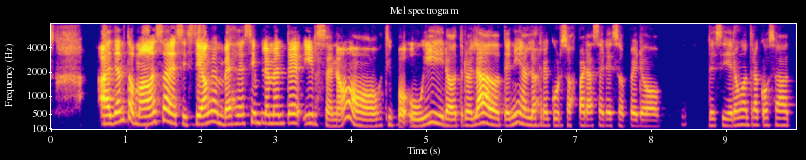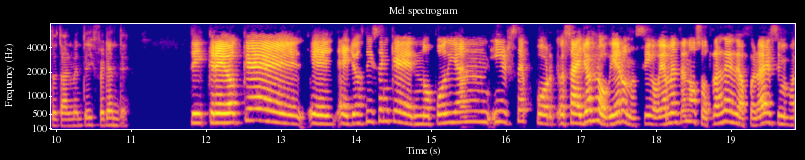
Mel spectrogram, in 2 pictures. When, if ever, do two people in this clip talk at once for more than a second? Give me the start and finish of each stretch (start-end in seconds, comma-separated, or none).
none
